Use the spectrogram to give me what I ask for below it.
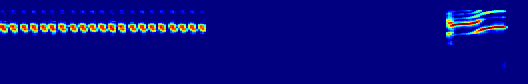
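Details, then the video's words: Canary in full gacor, nembak-style song, opening with a steady two-second trill of about twenty short, sharp notes. After a silent gap comes a single clear whistle that rises and levels off. "Suara Kenari durasi panjang"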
